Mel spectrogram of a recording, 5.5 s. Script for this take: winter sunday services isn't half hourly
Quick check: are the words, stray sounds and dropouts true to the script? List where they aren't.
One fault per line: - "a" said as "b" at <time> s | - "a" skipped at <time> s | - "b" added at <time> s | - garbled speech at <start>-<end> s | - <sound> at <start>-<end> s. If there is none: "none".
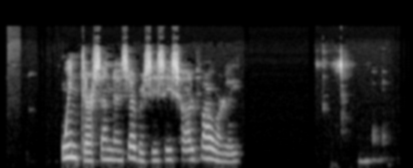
- "isn't" said as "is" at 2.2 s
